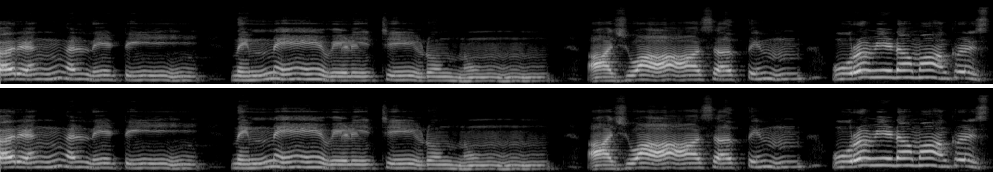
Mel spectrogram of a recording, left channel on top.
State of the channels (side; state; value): both; identical; correlation 1.00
